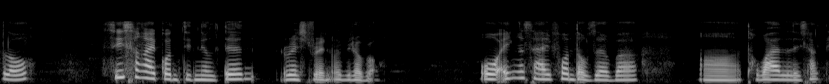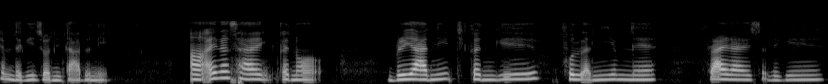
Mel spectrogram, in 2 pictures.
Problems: none marked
